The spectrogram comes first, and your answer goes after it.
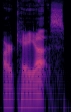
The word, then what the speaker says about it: Arceus: Latin pronounces it Deus, but after a while it started being accepted as Deus. Either way, it's Arceus.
